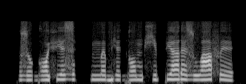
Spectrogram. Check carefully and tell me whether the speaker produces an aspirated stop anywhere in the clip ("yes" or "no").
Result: no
